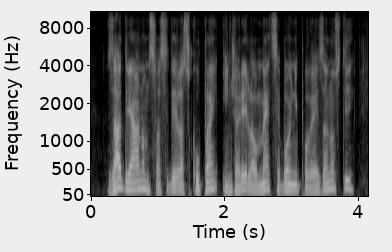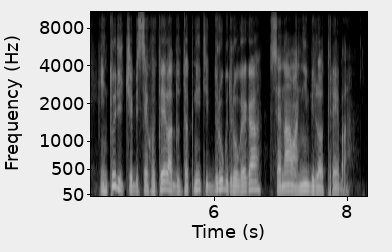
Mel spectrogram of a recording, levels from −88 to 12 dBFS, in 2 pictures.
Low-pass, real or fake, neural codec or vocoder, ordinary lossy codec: 9.9 kHz; fake; vocoder, 22.05 kHz, 80 mel bands, Vocos; Opus, 16 kbps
